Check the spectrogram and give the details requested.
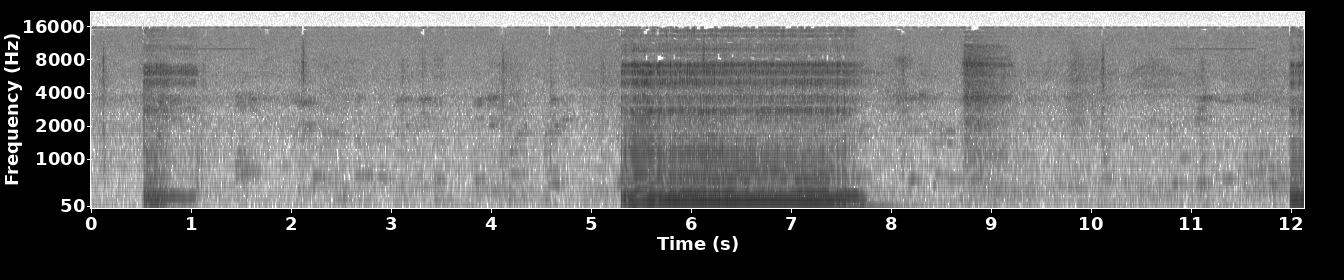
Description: BeeBee's having a dream as she snores.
